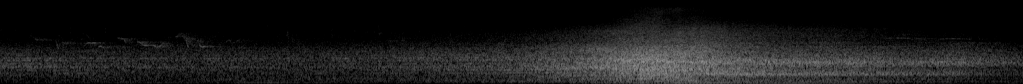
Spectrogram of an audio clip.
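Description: A vehicle passing along the road, its noise swelling to a peak about six to seven seconds in and then fading away, over an outdoor background with a few bird chirps near the start.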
